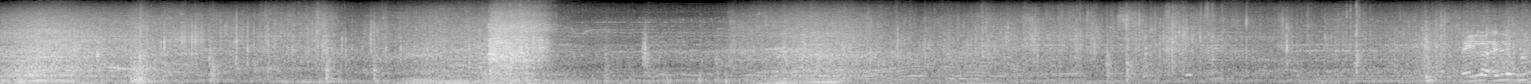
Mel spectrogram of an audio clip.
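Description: Ford Fiesta engine revving in a car park while being handbrake-parked between two cars, mid-pitched rises and falls in the engine note heard under and between people talking and shouting nearby.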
